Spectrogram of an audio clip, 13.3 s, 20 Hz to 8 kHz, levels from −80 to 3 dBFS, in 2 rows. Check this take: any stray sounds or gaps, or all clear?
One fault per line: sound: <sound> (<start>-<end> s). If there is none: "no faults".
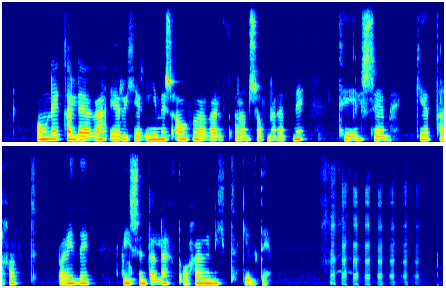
sound: laugh (11.4-12.9 s)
